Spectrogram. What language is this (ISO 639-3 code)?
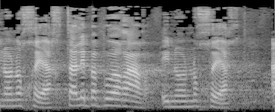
heb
